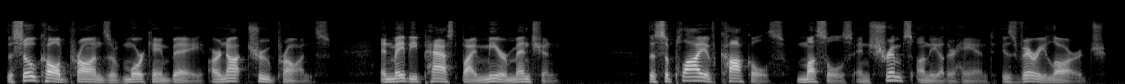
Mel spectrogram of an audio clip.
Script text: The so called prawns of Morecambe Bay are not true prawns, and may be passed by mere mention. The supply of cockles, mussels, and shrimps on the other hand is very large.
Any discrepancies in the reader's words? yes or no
no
